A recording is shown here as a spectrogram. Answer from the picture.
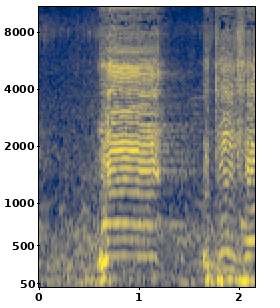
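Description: A man chanting into a microphone: one long, steady held call in the first half, then quick repeated syllables near the end.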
